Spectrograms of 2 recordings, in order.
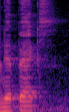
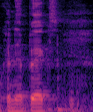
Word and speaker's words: Knipex: flyers for ideal knipex some people call them nip x i call them connepex so don't don't don't leave in the comments trying to tell tell me i'm pronouncing it wrong um i've heard it from that i'm pronouncing it right knipex okay so anyway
